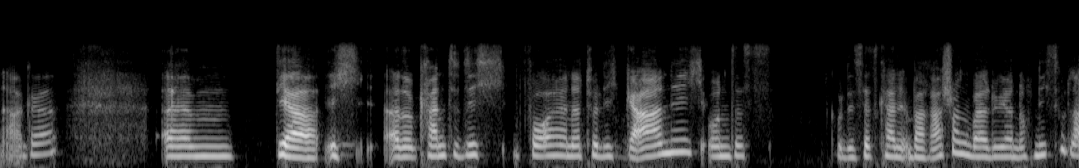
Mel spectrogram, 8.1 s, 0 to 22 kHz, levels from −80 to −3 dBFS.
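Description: From start to finish, the speech carries Opus voice compression damage. Nothing sounds above about 8.6 kHz, so the top is cut off and the voice is muffled. That is the wideband limit the coder falls back to when bits are scarce. The SILK coder models speech as a filtered excitation signal, and here the excitation is coded coarsely. The result is heavy hoarseness and a faintly robotic edge, which fits a bitrate around 10 kbps.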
